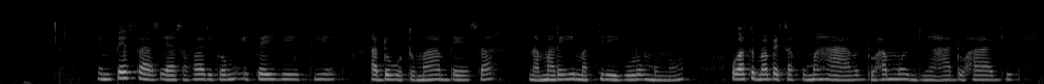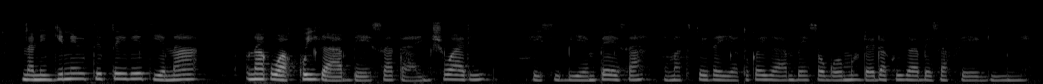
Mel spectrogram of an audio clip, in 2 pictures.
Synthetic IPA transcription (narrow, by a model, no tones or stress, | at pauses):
ɛmpɛsajasafaɾikɔetaiðetiɛadoɣotomabɛsa | namaɾehematiɾeiɣoɾɔmonɔ | oβatomaβɛsakumaɦadoɦamwɛɡiɲahadohaɡe | naniɡinettaiðetiɛna | naɣwakoiɣabɛsataemuʃwaɾi | keisibiɛmpɛsanemato̥tɛðaiatokaiɣabɛsaɔɡoɾɔmoɾodaedakoiɣabɛsafɛɡine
